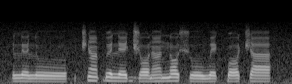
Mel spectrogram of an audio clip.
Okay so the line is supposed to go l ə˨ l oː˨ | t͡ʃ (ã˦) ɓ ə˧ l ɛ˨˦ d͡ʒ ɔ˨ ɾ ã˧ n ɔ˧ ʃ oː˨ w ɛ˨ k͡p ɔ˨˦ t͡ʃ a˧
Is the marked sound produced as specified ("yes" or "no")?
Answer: yes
